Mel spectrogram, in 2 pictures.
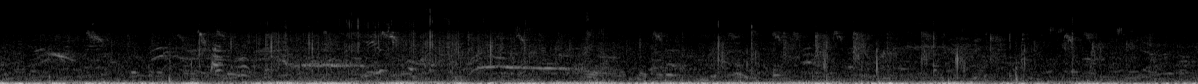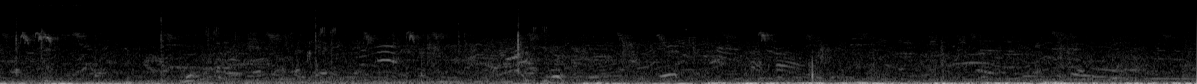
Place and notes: Walking around in the camping areal of the small town. Children and grown ups walking around or playing badmington or other games. kids on bicycles passing by, a zipper of a tent opening.
Enscherange, Campingareal
Umherlaufend im Campingareal der kleinen Ortschaft. Kinder und Jugendliche laufen umher oder spielen Badminton oder andere Spiele. Kinder auf Fahrrädern fahren vorbei, ein Reißverschluss von einem Zelt öffnet sich.
Enscherange, terrain de camping
Promenade dans le terrain de camping de la petite ville. Des enfants et adolescents se promènent ou jouent au badminton et d’autres jeux. Des enfants passent en vélo, le bruit de la fermeture éclair d’une tente.
Project - Klangraum Our - topographic field recordings, sound objects and social ambiences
